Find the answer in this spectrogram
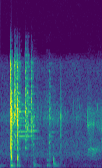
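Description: Swords and shields clashing in sword-and-shield sparring: a quick run of sharp knocks about a quarter second in, the first and loudest with a short ring, then a few lighter hits around a second in.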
